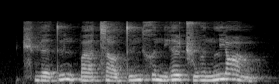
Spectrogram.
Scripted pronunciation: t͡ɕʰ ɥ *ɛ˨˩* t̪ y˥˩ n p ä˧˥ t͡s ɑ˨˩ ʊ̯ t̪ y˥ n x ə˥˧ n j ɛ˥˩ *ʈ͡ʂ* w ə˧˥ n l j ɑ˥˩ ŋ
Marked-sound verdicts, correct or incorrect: correct, correct

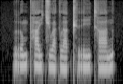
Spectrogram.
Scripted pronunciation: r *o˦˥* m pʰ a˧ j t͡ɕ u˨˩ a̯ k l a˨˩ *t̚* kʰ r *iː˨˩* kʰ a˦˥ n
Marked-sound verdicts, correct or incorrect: correct, correct, incorrect: iː˦˥

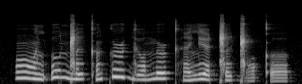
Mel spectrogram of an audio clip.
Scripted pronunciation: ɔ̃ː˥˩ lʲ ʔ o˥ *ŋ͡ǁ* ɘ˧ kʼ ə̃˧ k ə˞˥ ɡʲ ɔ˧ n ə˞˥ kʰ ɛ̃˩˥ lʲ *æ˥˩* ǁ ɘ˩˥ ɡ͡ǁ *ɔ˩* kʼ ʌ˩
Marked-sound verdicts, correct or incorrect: correct, correct, correct

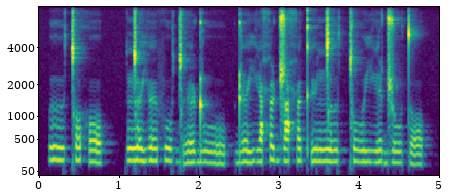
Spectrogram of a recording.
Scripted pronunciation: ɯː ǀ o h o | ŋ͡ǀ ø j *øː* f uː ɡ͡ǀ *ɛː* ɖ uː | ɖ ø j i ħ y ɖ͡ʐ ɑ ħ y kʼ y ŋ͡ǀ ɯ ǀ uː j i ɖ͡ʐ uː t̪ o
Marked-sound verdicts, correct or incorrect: correct, incorrect: øː

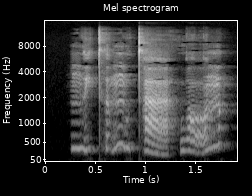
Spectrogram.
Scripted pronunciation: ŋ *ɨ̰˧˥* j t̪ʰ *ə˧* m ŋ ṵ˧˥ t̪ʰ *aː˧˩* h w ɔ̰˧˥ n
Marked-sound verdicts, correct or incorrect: correct, incorrect: ə̰˧˥, correct

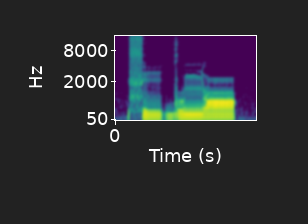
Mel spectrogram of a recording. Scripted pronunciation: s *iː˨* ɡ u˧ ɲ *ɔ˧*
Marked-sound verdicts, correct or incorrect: correct, correct

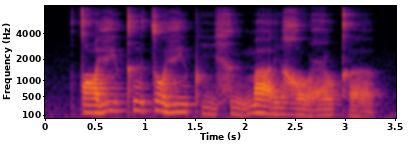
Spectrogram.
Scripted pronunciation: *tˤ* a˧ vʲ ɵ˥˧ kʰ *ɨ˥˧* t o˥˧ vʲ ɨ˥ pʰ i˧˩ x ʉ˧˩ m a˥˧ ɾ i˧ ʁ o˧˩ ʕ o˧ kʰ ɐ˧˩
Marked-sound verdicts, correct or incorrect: correct, correct

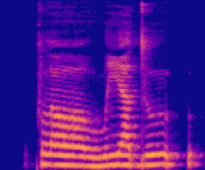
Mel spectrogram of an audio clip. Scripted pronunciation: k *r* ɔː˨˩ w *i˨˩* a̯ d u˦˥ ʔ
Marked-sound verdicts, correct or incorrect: incorrect: l, incorrect: i˧

